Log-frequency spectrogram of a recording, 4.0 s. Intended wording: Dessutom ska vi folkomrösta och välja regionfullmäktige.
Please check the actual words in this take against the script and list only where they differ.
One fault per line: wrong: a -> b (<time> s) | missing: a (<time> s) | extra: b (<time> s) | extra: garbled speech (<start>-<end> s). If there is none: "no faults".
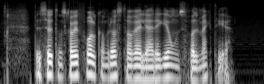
no faults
